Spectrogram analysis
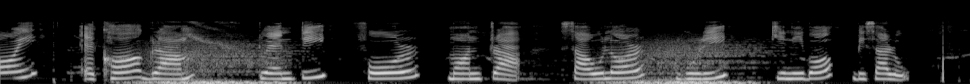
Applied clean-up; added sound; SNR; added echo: classical method spectral subtraction.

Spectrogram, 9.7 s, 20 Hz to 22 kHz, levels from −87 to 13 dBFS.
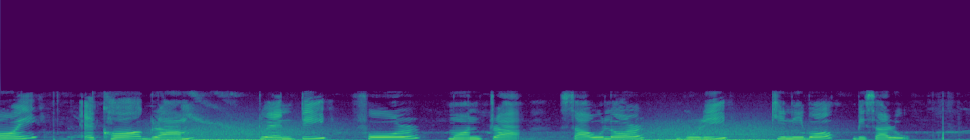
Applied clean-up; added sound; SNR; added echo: none; Motor vehicle (road); 4 dB; none.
